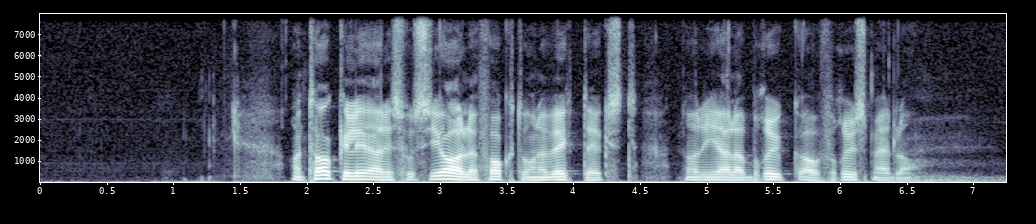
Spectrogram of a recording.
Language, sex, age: Norwegian, male, 32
